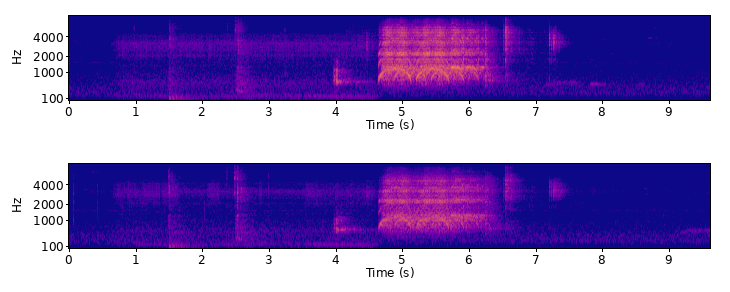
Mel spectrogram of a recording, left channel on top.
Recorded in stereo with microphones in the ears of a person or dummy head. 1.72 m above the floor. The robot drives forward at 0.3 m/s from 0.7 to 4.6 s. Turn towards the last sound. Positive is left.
turn(degrees=50)  # may be behind; listen again after turning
